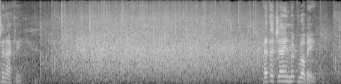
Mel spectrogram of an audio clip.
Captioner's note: applause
